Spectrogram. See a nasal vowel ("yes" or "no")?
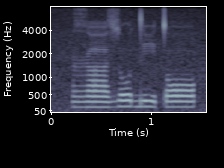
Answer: no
